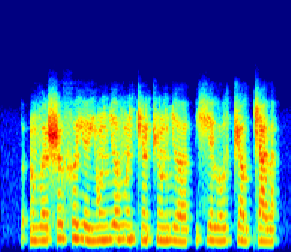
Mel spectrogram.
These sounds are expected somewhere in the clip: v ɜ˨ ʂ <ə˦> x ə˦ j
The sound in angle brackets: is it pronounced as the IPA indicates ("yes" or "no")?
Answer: yes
